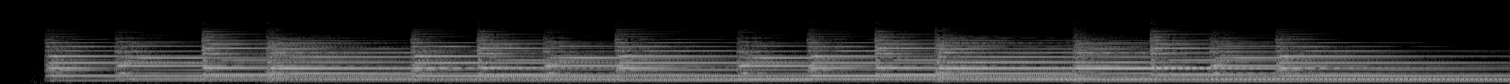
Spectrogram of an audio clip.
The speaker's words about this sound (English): today's tune we're using is the very famous tune actually played by Big Ben, the iconic... The Bells of Westminster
